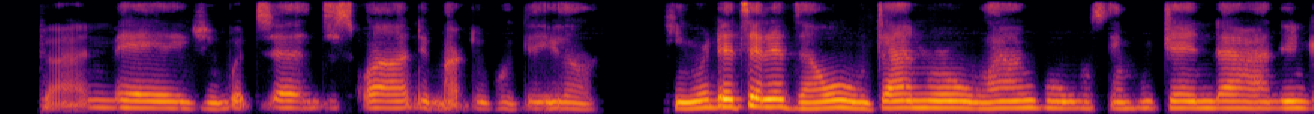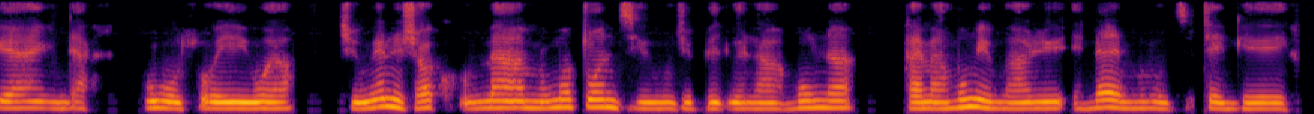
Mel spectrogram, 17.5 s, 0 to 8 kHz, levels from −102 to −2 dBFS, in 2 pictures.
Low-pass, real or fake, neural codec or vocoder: 7.2 kHz; fake; codec, 24 kHz, 0.9 kbps, WavTokenizer, small release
